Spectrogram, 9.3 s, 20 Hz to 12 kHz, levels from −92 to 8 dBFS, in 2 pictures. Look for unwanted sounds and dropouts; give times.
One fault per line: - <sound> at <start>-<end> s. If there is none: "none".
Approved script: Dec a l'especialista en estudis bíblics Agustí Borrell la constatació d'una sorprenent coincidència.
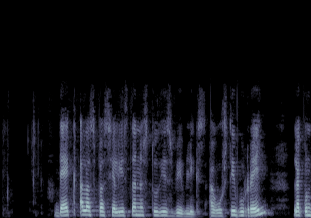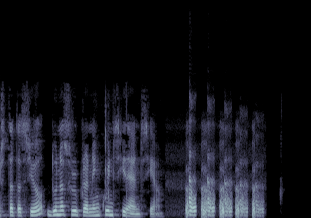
- laugh at 7.4-8.6 s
